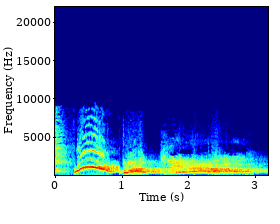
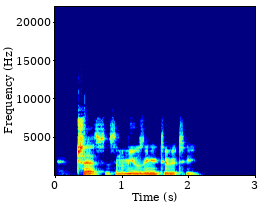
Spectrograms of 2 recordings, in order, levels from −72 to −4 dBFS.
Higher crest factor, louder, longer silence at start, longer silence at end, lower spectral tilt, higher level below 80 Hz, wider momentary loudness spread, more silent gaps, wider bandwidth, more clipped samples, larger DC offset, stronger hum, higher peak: second, 12 dB vs 18 dB; about the same, -15 LUFS vs -16 LUFS; about the same, 0 s vs 0.05 s; second, 0 s vs 0.85 s; about the same, -3.5 dB/octave vs -4 dB/octave; first, -50 dBFS vs -60 dBFS; second, 9 LU vs 15 LU; neither; about the same, 9.6 kHz vs 9.2 kHz; neither; neither; neither; second, -4 dBFS vs 0 dBFS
